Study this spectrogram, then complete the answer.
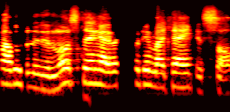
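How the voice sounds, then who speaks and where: Using a plain, everyday voice, a man talks at a moderate speed, his pitch varying in an ordinary way. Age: 60s. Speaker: military retiree and fishkeeper. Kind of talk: casual chat.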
